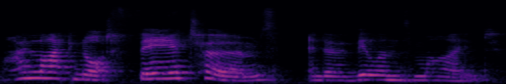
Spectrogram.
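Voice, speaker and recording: A woman playing an earnest, worried, loyal gentleman in a dramatic Shakespeare reading, in a roomy space. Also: mid-range voice, animated, slow, voice pushed down. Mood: worried protest. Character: Bassanio, earnest, anxious, loyal gentleman friend. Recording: roomy, echoing.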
